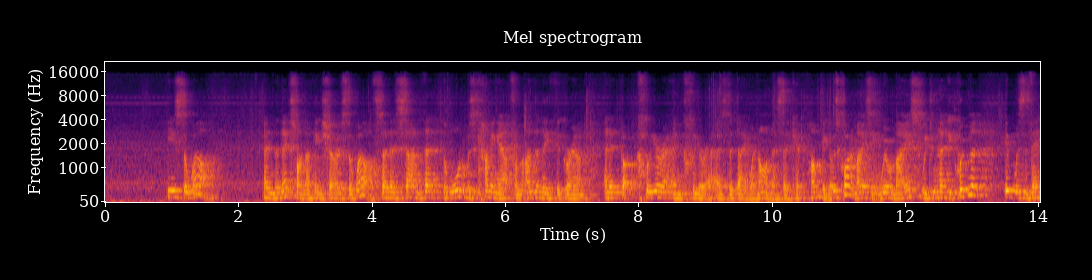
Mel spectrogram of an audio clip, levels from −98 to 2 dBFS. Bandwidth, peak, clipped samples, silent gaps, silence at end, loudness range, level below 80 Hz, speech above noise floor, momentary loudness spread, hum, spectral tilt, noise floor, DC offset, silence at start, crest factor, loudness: 15.5 kHz; -4 dBFS; under 0.1%; none; 0 s; 1 LU; -56 dBFS; 20 dB; 4 LU; none; -7.5 dB/octave; -43 dBFS; under 0.1%; 0 s; 20 dB; -24 LUFS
